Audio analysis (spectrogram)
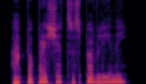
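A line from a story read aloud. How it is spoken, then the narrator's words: Quiet question. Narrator (Russian): тихо спросил Митя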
